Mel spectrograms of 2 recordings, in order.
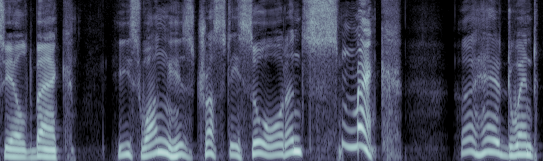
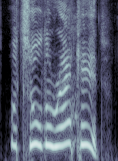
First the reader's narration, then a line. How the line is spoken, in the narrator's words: Cindy cried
